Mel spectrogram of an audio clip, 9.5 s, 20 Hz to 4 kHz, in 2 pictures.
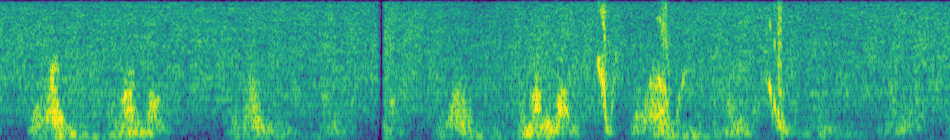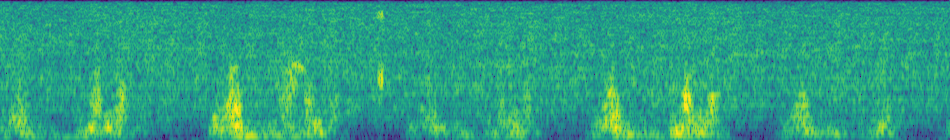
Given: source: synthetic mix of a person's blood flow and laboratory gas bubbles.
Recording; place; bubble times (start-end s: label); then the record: Doppler ultrasound of blood flow; precordium
2.98-3.11 s: bubbles
3.26-3.44 s: bubbles
3.81-3.99 s: bubbles
6.12-6.29 s: bubbles
6.62-6.68 s: bubbles
From the record:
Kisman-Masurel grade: 122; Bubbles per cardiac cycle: 1 to 2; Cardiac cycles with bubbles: 10 to 50%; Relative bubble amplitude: moderate (0.250 to 0.450); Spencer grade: 2 (many but less than half of the cardiac periods contain bubble signals, singularly or in groups); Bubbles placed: only in the low amplitude regions of the cardiac cycle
